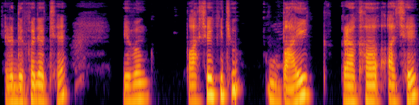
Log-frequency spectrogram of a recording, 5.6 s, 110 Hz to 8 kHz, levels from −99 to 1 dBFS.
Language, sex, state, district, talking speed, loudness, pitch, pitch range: Bengali, male, West Bengal, Dakshin Dinajpur, 95 wpm, -19 LUFS, 130 Hz, 120-155 Hz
